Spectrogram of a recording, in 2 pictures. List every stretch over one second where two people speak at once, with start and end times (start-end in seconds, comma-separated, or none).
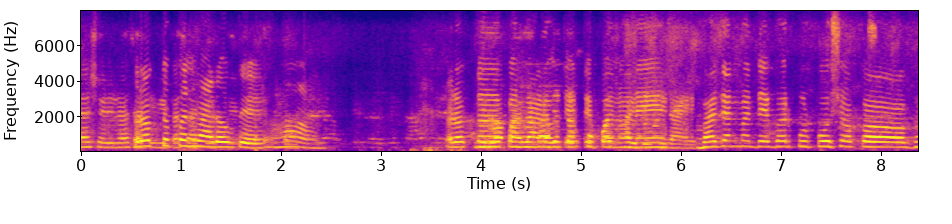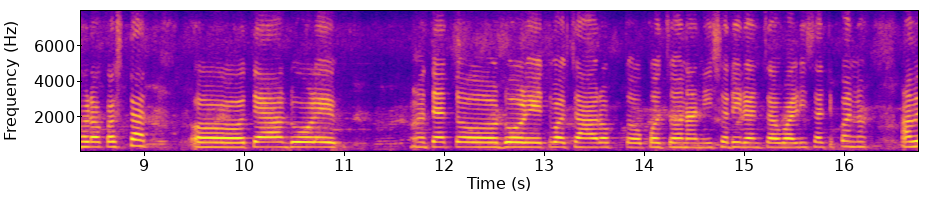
0.6-2.1, 3.9-5.8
